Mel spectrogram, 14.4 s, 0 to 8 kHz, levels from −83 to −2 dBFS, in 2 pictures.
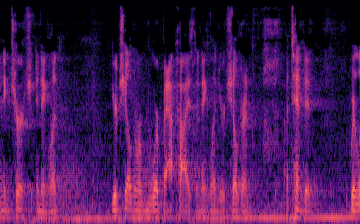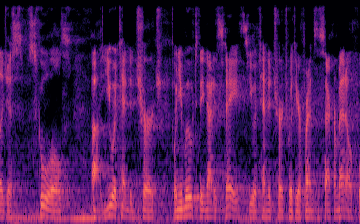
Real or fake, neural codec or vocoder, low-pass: fake; autoencoder, 48 kHz, 128 numbers a frame, DAC-VAE, trained on Japanese speech; 7.2 kHz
